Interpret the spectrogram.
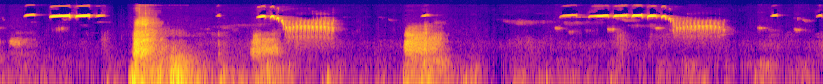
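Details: Eurasian jay: two loud, harsh, raspy screeches stand out, set between high thin whistles that drop into buzzy, rattling trills, a pattern heard twice.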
